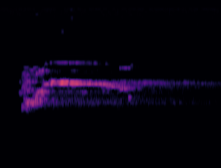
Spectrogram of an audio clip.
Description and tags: This is a coyote outside my house in Tucson, Arizona, with noise reduction and reverb applied. Recorded using my computer's internal microphone.
animals, coyote, desert, night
